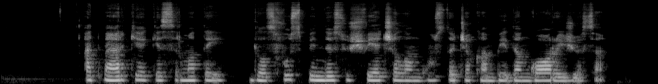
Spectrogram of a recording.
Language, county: Lithuanian, Vilnius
